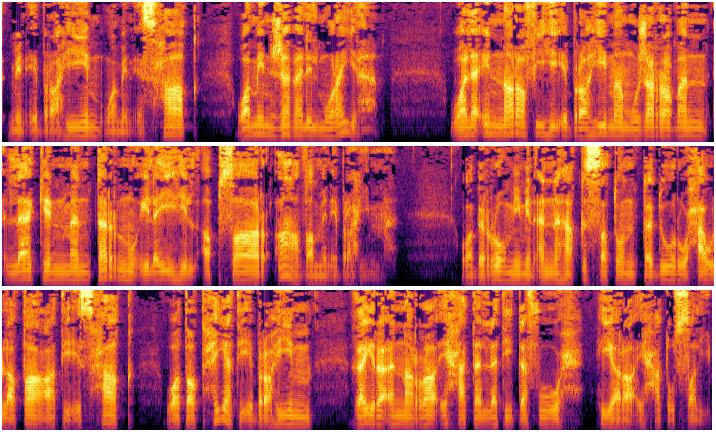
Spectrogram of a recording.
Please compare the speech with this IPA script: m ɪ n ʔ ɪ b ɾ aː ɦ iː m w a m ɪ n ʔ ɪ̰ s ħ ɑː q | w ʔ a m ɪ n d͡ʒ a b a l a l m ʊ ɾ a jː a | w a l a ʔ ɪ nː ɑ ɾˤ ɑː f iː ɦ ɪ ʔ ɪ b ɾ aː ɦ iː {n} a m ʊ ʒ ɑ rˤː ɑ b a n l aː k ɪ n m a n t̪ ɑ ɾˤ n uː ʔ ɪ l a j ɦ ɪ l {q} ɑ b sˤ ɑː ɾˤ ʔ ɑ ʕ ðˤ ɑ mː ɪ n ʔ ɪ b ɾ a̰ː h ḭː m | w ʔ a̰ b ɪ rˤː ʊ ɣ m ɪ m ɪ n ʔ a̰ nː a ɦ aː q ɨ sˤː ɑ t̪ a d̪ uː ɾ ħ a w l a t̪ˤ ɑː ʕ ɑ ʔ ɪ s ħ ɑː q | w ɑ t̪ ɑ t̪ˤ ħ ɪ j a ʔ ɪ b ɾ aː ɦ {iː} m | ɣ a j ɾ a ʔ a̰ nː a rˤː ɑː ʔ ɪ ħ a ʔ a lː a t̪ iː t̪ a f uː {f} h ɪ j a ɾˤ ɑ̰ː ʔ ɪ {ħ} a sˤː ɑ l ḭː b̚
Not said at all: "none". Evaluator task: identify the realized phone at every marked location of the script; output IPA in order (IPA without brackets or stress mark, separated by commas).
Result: m, ʔ, iː, ħ, ħ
